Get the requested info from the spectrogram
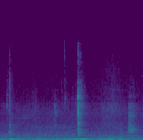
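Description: A few soft clicks of computer keyboard keys being typed, the clearest about a second in, over a faint steady hum.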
